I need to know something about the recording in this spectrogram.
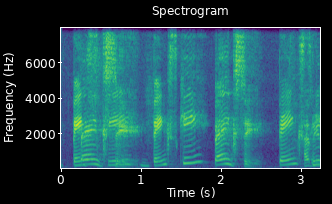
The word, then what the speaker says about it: Banksy: reminder of the need to pay attention when pronouncing difficult names trending this morning a work of art by bansky is am i saying his name right basically banksy banks have you not heard of banksy yeah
